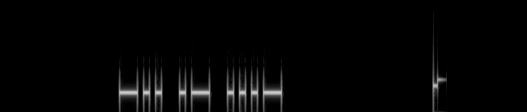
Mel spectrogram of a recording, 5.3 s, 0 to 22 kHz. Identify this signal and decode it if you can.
Morse code, heard as a keyed tone, about 20 wpm, 700 Hz. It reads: DAV
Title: All Cut Numbers - 3-Digit 20wpm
